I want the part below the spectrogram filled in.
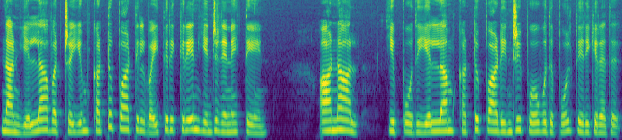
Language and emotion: Tamil, sad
